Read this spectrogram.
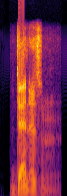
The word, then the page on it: denizen: British English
